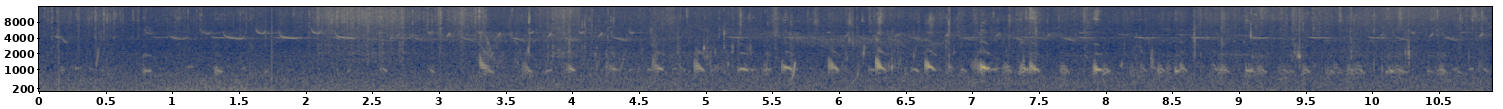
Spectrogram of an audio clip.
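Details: Frogs in a swamp, many short croaks around one pitch repeated in rapid uneven bursts, rising to a dense run toward the middle, with thin high bird chirps above and a low rumble of wind beneath.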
